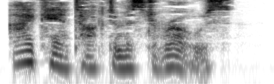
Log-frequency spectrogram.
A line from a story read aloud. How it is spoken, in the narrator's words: Patricia said under her breath, barely audible, even in the quiet library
